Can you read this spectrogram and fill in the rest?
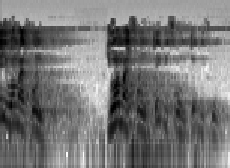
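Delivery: soft, low counter-threat; unafraid victim. Acted. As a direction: hand it over with quiet, ominous confidence. Victim calmly turns threat on robber.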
